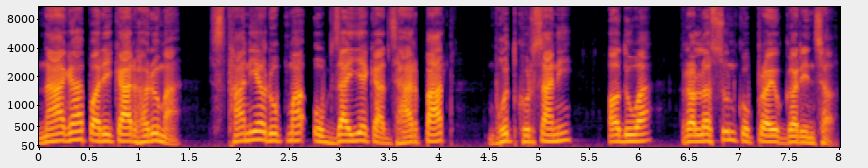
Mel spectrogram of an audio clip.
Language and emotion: Nepali, neutral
